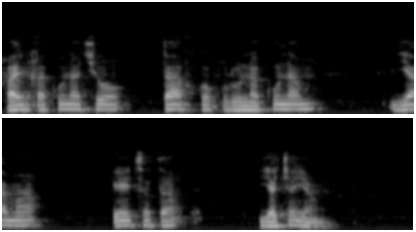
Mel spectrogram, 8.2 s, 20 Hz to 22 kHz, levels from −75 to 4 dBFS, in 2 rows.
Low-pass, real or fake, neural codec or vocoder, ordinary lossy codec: 7.2 kHz; real; none; Opus, 32 kbps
